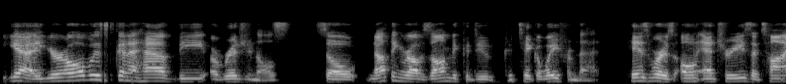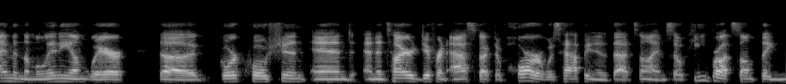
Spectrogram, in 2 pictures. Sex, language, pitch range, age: male, English, 120-155 Hz, 30-49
